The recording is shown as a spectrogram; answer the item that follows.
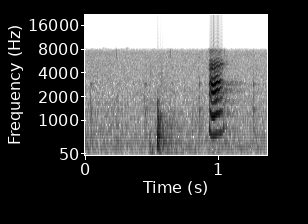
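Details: Pet cat prompted by its owner to "say quva", answering with one short, bright, harmonic meow after a soft preceding sound, indoors in a quiet room.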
